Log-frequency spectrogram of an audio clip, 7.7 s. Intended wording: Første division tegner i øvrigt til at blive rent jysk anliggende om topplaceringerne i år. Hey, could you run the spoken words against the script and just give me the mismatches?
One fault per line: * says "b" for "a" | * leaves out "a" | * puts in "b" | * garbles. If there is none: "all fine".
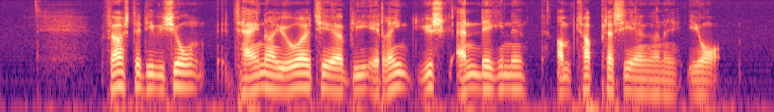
* puts in "et"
